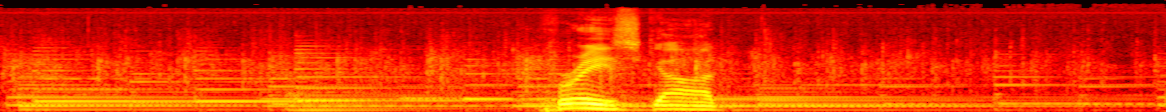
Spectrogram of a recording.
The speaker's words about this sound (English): One more time, let's give the Lord a hand clap of praise in Jesus' name.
